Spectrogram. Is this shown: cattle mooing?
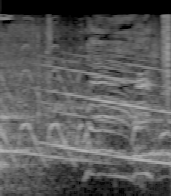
no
